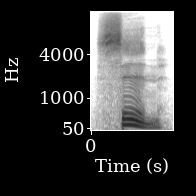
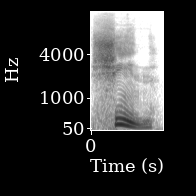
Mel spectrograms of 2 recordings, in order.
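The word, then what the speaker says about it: ש: Not a W, it's the letter SH, basically, okay? Some people couldn't pronounce SH, so to them it was the letter S. It was a S sound, but it originally is more of a sh sound, okay? This is Sin or Sheen.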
